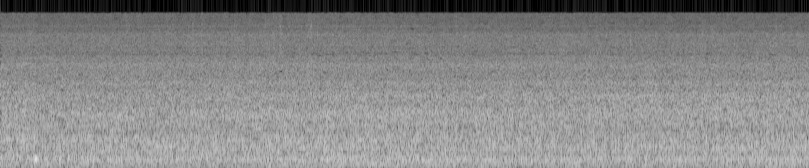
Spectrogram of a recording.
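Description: Heavy rain falling steadily, splashing on wet concrete and puddled ground.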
